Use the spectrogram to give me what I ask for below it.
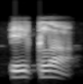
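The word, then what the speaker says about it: éclat: Ekla, E-C-L-A-T, the T is silent.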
